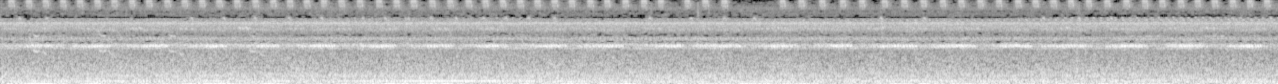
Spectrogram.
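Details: Evening crickets around a deck with decoration lights, a chihuahua puppy named Rocket lying nearby; evenly spaced chirps repeat about twice a second against a steady background hum.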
